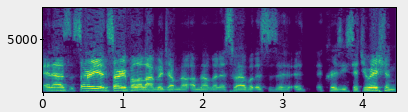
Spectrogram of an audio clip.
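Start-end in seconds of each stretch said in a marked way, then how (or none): none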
